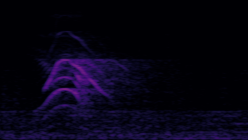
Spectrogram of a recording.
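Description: One high whoop from a spectator, rising and then falling in pitch, about half a second in, cheering the horse's spin in a reining run.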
